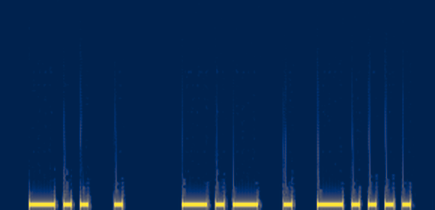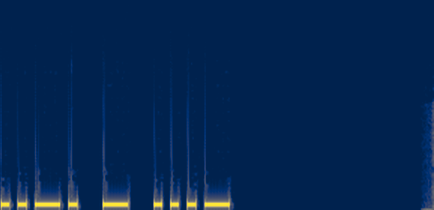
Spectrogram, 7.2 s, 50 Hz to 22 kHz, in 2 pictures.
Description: Morse code, heard as a keyed tone, about 17 wpm, 700 Hz. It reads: DE KE6FTV
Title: USA Callsign DE Callsign 17wpm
